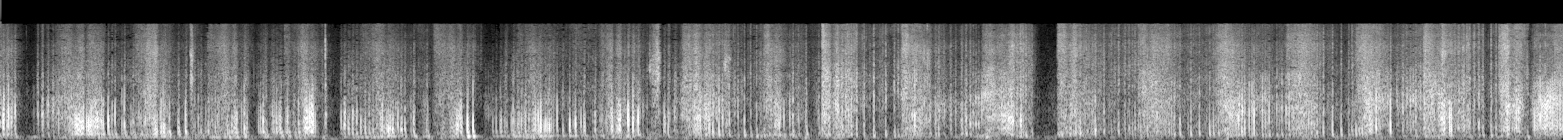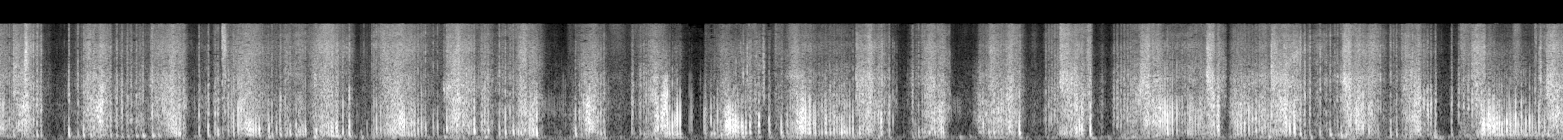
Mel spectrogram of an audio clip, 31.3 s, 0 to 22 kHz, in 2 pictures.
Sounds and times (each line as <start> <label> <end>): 0.0 walking on snow of various depths 31.2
